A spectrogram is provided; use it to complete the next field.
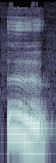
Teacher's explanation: And I like to imagine I'm sipping a little bit of water. And my tongue is fairly high towards the back. There'll be a small gap similar to e, but you want to try and shift it back just a touch.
